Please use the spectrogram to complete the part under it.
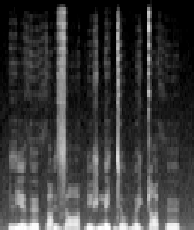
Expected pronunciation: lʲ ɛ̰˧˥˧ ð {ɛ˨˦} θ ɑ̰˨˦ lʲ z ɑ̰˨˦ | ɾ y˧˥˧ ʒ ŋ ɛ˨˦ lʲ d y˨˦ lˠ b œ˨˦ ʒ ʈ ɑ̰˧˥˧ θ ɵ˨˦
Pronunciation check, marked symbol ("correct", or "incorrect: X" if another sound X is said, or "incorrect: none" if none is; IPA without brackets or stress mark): incorrect: œ˨˦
